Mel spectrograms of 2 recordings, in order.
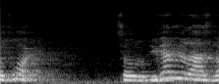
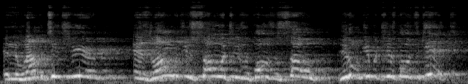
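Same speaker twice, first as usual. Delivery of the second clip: higher, driving preacher's delivery; impassioned preaching; 5 semitones higher than usual. Real, not acted. Pastor encouraging the congregation about harvest, impassioned preaching. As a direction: press the lesson home with rising pitch.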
